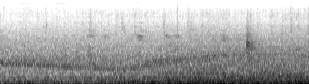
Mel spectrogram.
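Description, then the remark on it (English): A distant police siren wails in a slow rising and falling tone over a steady low rumble of traffic, growing slightly louder toward the end. “the sirens in the distance increased her paranoia”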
